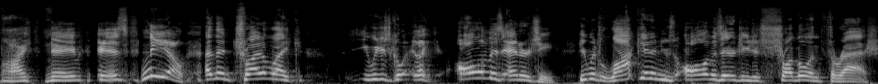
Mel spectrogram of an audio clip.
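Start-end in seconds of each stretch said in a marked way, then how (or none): 0.0-1.9 gritted-teeth delivery through clenched teeth, higher. Retelling how a pinned brother tried to escape a headlock: imitating a gritted-teeth line. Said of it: "grit his teeth and then get really in the zone".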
